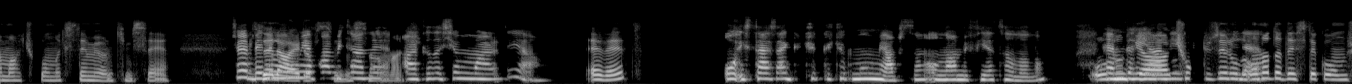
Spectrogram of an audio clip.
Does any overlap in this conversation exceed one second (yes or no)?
yes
